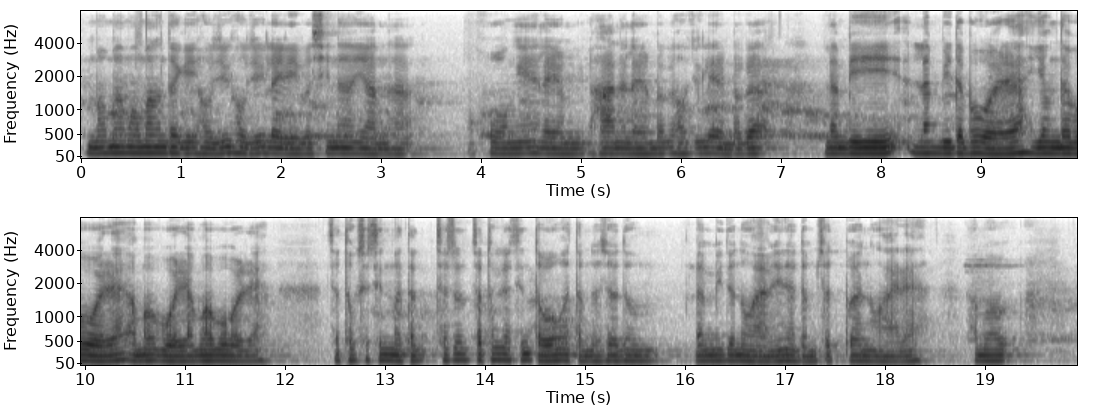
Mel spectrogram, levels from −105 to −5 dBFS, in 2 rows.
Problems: background sounds at intervals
